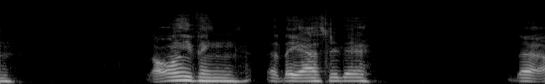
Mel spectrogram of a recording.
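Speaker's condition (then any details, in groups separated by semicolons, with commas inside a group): Cerebral palsy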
